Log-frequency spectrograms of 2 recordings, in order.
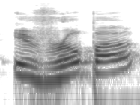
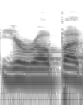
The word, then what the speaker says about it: Evropa: skinhead social club identity evropa i'm sure it's pronounced europa that's a white nationalist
